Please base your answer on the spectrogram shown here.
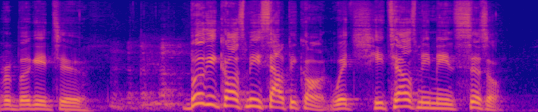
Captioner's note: audience laughing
